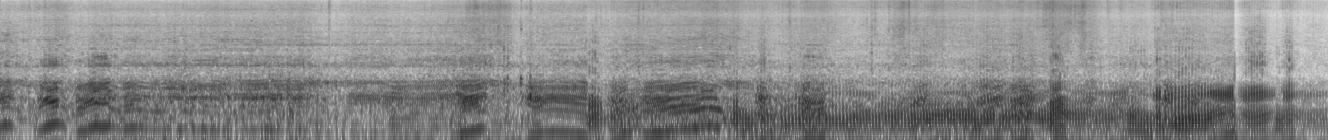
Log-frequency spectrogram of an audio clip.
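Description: A dirt bike engine revs and putters up close, rising and falling in pitch.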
